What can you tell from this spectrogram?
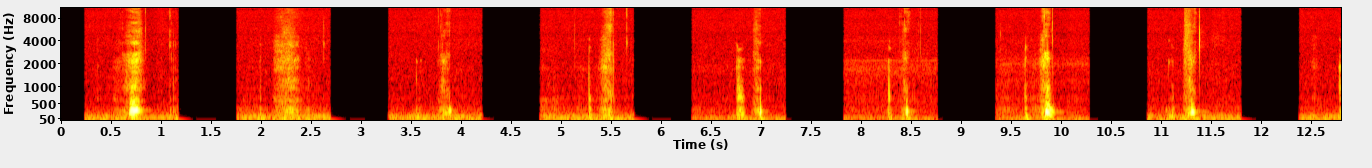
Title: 7/28/19, Violent, Loud, Silent, Minute Hiccups after Lunch Audio Only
